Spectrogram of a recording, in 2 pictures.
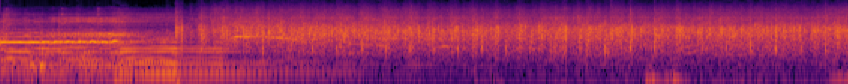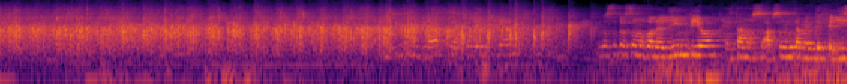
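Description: A young woman sings loudly into a microphone.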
